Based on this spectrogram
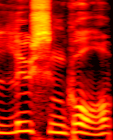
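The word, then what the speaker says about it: Leveson-Gower: Well, so it's the Loose and Gore, which is pronounced Leverson Gower, the family that last owned it.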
